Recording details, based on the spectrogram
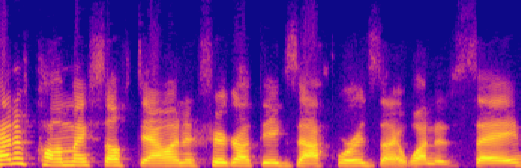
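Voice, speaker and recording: A woman with a Californian accent talks in a fairly even intonation. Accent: Californian American English. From San Francisco Bay Area, California. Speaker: author. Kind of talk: audience Q&A. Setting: library event with audience.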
